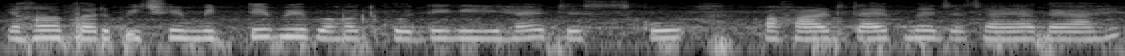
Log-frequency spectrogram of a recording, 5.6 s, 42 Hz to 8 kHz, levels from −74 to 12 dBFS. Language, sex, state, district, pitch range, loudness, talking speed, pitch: Hindi, female, Rajasthan, Bikaner, 215-230 Hz, -17 LUFS, 170 wpm, 220 Hz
